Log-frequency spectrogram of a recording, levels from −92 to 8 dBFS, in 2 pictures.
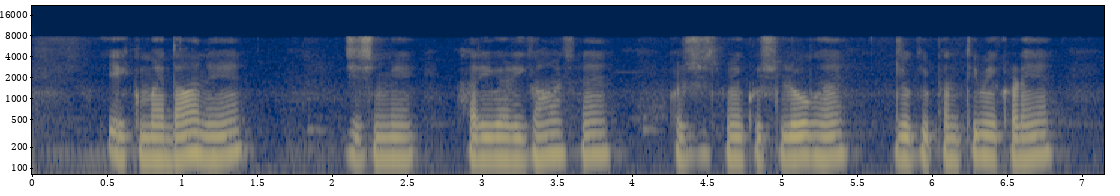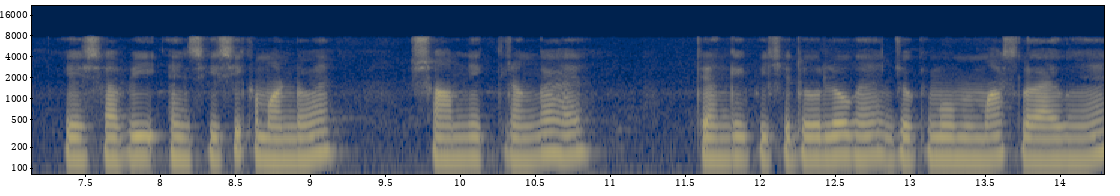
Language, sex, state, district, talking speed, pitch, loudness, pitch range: Hindi, male, Uttar Pradesh, Ghazipur, 170 wpm, 145 Hz, -29 LUFS, 140-155 Hz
